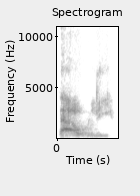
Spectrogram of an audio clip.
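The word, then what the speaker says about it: baoli: to see the stepwell the bowly or the bow as they're pronounced in different uh different uh cities and I had to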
